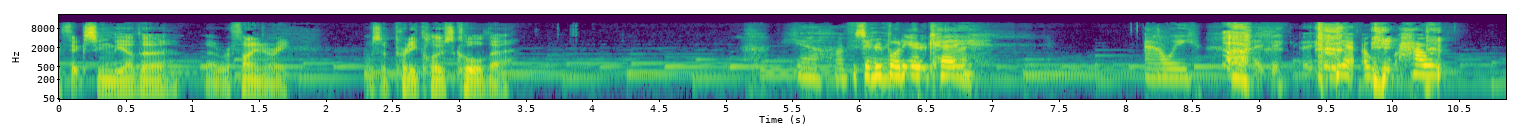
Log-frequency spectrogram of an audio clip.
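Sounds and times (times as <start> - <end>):
speech: 0.0 - 3.5, 5.2 - 7.0, 8.2 - 10.4
person imitating a character coughing and spluttering: 8.7 - 10.5.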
